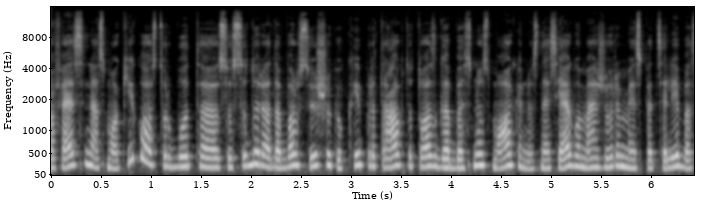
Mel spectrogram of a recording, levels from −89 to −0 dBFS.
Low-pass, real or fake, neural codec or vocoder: 14.4 kHz; real; none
